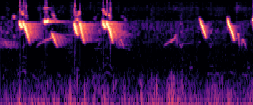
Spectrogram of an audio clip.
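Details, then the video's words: Saffron finch at a feeder giving a few scattered, piercing descending chirps, a quick cluster at the start, a quiet gap, then more isolated notes near the end, above a low murmur of background noise. "Canário da terra fazendo barulho na seva"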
